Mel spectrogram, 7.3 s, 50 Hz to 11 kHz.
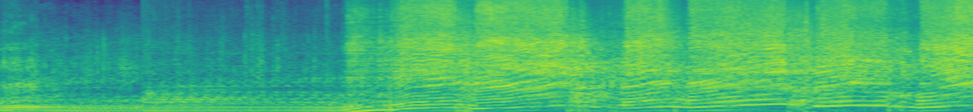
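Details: BMW E36 drift car: very loud, raw exhaust rising and falling with repeated revs, with a harsh rasp.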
